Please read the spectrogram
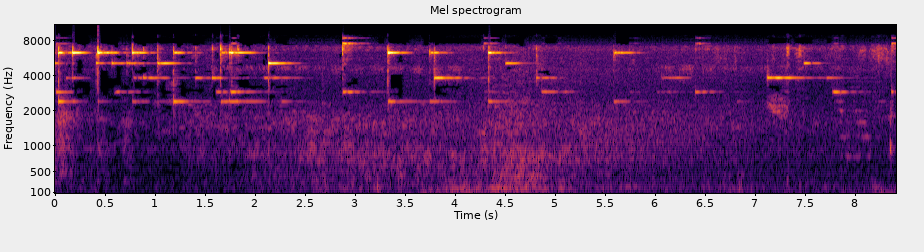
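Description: Small metal chimes tinkling, struck irregularly: a quick flurry of short, high, clear rings in the first two seconds, then sparser ones that fade out one by one.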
